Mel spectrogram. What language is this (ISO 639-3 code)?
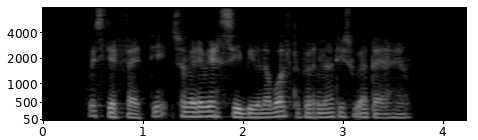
ita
